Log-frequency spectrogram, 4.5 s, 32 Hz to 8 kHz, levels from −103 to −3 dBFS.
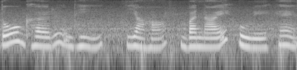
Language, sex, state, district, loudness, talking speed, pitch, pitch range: Hindi, female, Haryana, Jhajjar, -20 LUFS, 95 wpm, 215 Hz, 200-235 Hz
